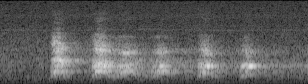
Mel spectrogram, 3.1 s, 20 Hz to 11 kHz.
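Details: Rex and a second dog barking while running around at night, Sep 21, 2018, Pyrga; a brief run of five rough, harmonic barks close together, some slightly drawn out, against a quiet backdrop.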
